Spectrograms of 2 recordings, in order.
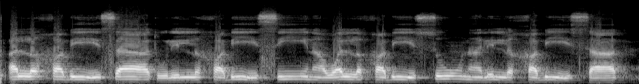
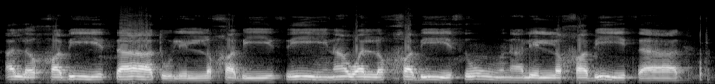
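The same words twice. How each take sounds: First: Slow recitation, plain hissing s throughout खबीसातु; wrong seen substitution. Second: Slow recitation, th as in think for स in खबीसातु; correct tha sound. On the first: Teacher showing the mistake, every स in खबीसातु read as seen. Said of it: "सबको सीन के सामने से पढ़ा". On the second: Teacher correcting the mistake, th for every स in खबीसातु. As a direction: draw out खबीसातु with tongue-to-teeth th. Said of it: "सही क्या है?". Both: Shown as a demonstration.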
